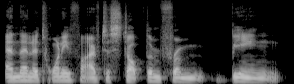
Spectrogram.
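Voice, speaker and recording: A man narrating a tabletop role-playing game as game master, describing scenes and calling for dice rolls. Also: normal speed. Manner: lively, shifting pitch as he narrates.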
